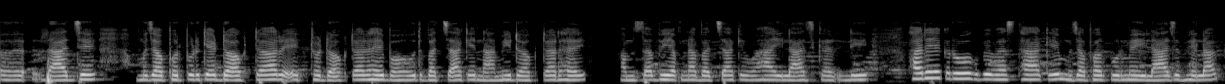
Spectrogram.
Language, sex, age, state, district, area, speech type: Maithili, female, 18-30, Bihar, Muzaffarpur, rural, spontaneous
